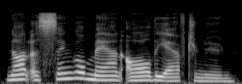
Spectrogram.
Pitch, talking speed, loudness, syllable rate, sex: 195 Hz, 175 wpm, -17 LUFS, 4.4 syllables/s, female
